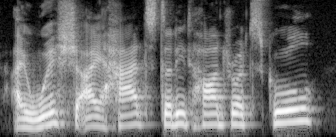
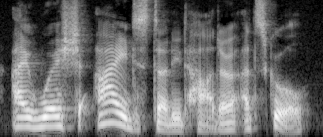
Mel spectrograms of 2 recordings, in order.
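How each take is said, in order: First: "I had" is said as two full words. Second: "I had" is contracted to one syllable. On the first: The speaker calls it wrong. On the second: The speaker calls it right.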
